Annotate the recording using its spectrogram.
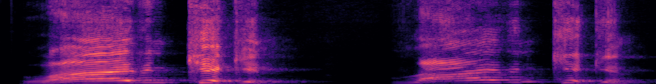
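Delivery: high-pitched hype whoop of a greeting; high, excited live-show holler; excited hype call. Real, not acted. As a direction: call it out high to rally viewers. Hyping up the live audience.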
